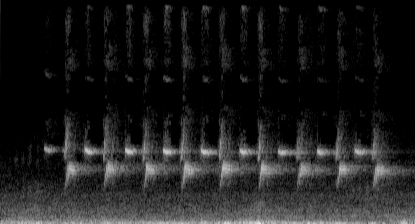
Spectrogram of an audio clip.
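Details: Great tit singing in a UK forest, repeating a bright two-part phrase, a high clear note dropping to a lower one, about nine times in quick rhythmic succession with soft low background noise.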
